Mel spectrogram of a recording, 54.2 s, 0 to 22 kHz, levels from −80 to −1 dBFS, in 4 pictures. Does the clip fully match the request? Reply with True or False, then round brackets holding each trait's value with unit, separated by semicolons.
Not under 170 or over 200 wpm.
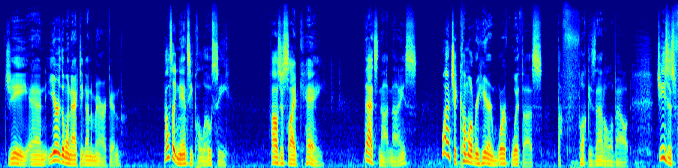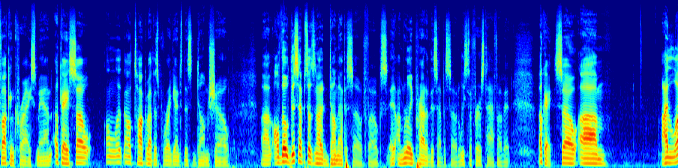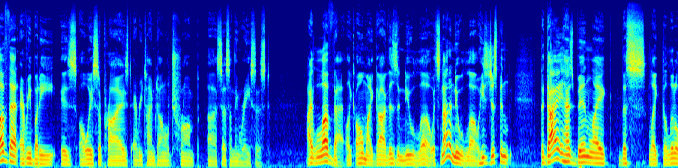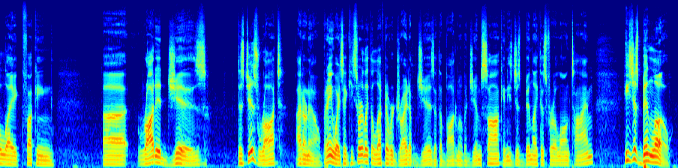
True (190 wpm)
